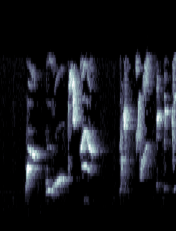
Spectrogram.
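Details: Orange-headed thrush in a full rock'n roll style tutor recording: after half a second of quiet, a rush of varied whistled and warbled notes, sliding between mid and high pitches with short pauses, over a faint steady low hum.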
